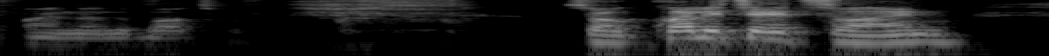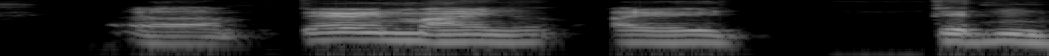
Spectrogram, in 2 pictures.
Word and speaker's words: Qualitätswein: on top, but yeah, there would be two dots on the top of the A over here, which makes it pronounced as Qualitätswein, not Qualitätswein.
